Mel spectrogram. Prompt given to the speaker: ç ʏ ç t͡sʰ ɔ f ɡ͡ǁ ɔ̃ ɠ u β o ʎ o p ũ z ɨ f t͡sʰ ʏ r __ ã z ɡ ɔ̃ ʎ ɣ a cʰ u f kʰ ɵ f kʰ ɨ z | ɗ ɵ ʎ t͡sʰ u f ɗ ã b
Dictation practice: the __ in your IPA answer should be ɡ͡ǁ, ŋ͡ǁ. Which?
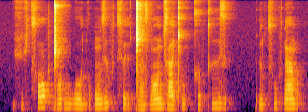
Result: ɡ͡ǁ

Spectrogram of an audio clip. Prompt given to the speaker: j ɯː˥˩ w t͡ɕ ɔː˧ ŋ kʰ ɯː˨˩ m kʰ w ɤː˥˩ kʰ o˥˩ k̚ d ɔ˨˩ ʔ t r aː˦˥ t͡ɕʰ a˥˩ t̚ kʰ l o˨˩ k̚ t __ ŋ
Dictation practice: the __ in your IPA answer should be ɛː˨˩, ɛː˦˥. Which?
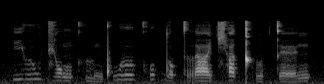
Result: ɛː˦˥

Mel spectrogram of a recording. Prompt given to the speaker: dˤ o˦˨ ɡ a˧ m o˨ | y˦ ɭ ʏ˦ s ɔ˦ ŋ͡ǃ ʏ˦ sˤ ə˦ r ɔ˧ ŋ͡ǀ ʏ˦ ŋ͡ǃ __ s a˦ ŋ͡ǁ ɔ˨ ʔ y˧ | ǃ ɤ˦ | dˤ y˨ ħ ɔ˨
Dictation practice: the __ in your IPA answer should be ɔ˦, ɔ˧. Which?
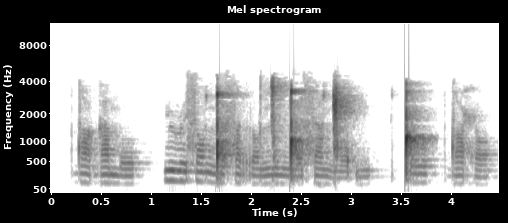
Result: ɔ˧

